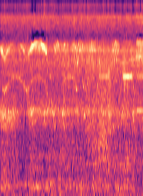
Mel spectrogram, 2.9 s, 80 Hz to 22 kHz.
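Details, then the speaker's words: Used 3D printer, repaired after shipping damage, with bed leveled, printing in the background: faint warbling stepper-motor whirr rising and falling in pitch as the head moves; normal stepper operation. "I don't know if you can hear in the background, there's this stepper motor kind of"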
